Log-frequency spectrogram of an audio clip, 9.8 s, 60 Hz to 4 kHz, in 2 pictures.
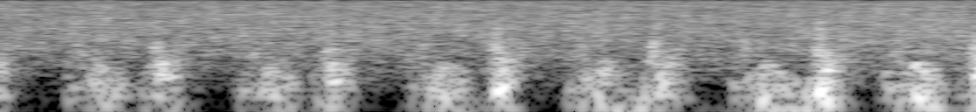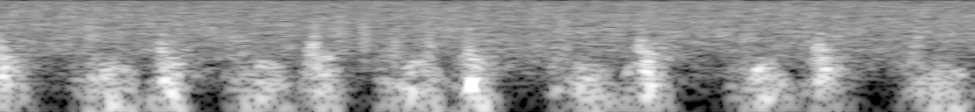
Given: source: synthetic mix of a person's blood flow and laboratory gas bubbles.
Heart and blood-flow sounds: Doppler ultrasound of blood flow; precordium
no bubbles
From the record:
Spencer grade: 0 (complete lack of bubble signals)

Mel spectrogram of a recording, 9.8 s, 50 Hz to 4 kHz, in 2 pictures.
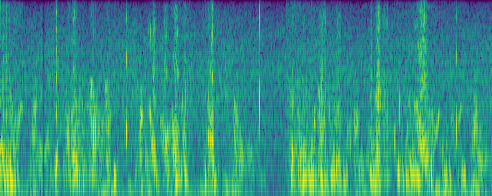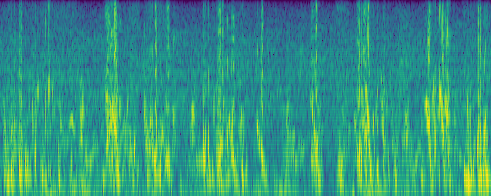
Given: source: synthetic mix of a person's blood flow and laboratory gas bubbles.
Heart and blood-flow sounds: Doppler ultrasound of blood flow; precordium
0.00-0.23 s: bubbles
0.51-1.19 s: bubbles
1.22-1.30 s: bubbles
1.47-1.91 s: bubbles
2.02-2.20 s: bubbles
2.55-2.63 s: bubbles
2.85-3.52 s: bubbles
3.68-4.67 s: bubbles
4.91-5.69 s: bubbles
5.92-6.68 s: bubbles
6.91-7.42 s: bubbles
7.46-7.61 s: bubbles
8.00-8.16 s: bubbles
8.27-8.93 s: bubbles
9.12-9.51 s: bubbles
9.53-9.84 s: bubbles
From the record:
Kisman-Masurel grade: 343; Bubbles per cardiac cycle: rolling drumbeat, 9 or more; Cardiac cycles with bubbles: 100%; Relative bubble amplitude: loud (0.450 to 0.775); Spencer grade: 3 (all of the cardiac periods contain showers or single bubble signals, but not dominating or overriding the cardiac motion signals); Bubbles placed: only in the low amplitude regions of the cardiac cycle

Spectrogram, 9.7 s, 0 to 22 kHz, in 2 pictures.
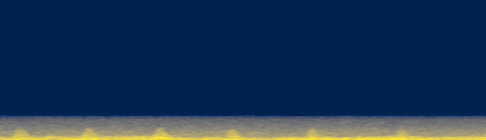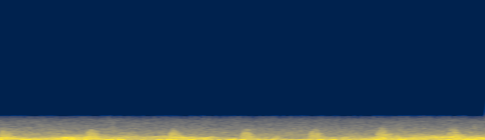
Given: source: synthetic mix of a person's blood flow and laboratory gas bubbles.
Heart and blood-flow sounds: Doppler ultrasound of blood flow; subclavian vein
3.37-3.54 s: bubbles
From the record:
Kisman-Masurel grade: 112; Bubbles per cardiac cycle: 1 to 2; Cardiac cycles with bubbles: 1 to 10%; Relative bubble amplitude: moderate (0.250 to 0.450); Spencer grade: 1 (occasional bubble signal discernible with the cardiac motion signal, with majority of cardiac periods free of bubbles); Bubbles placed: anywhere in the cardiac cycle

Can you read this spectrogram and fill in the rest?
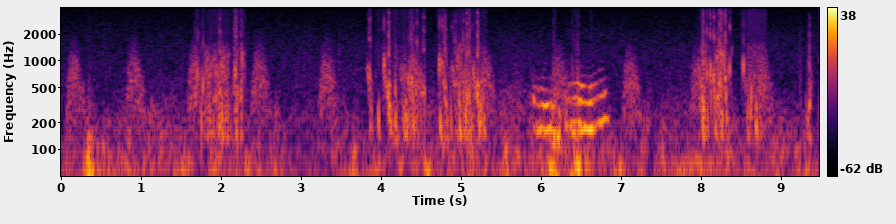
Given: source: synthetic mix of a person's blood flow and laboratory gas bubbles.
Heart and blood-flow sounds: Doppler ultrasound of blood flow; subclavian vein
1.65-2.31 s: bubbles
3.81-4.54 s: bubbles
4.69-5.33 s: bubbles
7.94-8.39 s: bubbles
8.49-8.80 s: bubbles
9.29-9.40 s: bubbles
From the record:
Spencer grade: 3 (all of the cardiac periods contain showers or single bubble signals, but not dominating or overriding the cardiac motion signals); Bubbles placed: anywhere in the cardiac cycle

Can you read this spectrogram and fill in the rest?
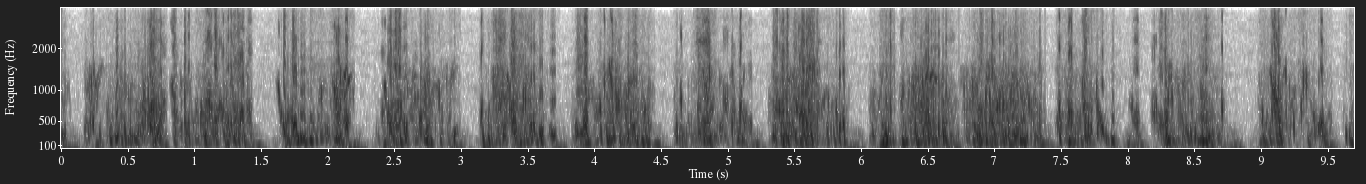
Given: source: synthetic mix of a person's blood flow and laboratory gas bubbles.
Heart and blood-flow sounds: Doppler ultrasound of blood flow; precordium
0.00-0.07 s: bubbles
0.16-1.45 s: bubbles
1.58-2.20 s: bubbles
2.35-3.00 s: bubbles
3.12-3.75 s: bubbles
3.82-4.46 s: bubbles
4.58-5.19 s: bubbles
5.28-5.91 s: bubbles
6.05-7.38 s: bubbles
7.44-7.94 s: bubbles
8.00-8.13 s: bubbles
8.16-8.74 s: bubbles
8.96-9.54 s: bubbles
9.60-9.71 s: bubbles
From the record:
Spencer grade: 4 (maximum detectable bubble signal sounding continuously throughout systole and diastole of every cardiac period, and overriding the amplitude of the normal cardiac signals); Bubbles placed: anywhere in the cardiac cycle

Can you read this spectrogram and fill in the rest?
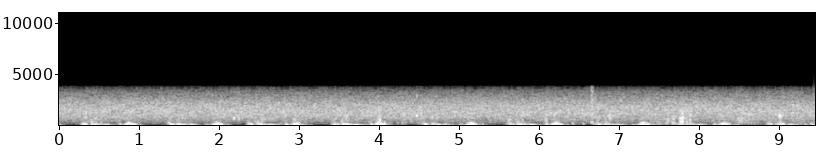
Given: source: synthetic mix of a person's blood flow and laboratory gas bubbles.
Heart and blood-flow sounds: Doppler ultrasound of blood flow; precordium
0.34-0.66 s: bubbles
2.17-2.33 s: bubbles
2.45-2.62 s: bubbles
3.93-4.20 s: bubbles
4.23-4.61 s: bubbles
6.08-6.20 s: bubbles
6.40-6.79 s: bubbles
From the record:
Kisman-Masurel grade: 221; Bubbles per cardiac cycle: several, 3 to 8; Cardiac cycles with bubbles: 10 to 50%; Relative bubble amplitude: barely perceptible (0.100 to 0.250); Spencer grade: 2 (many but less than half of the cardiac periods contain bubble signals, singularly or in groups); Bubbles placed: anywhere in the cardiac cycle

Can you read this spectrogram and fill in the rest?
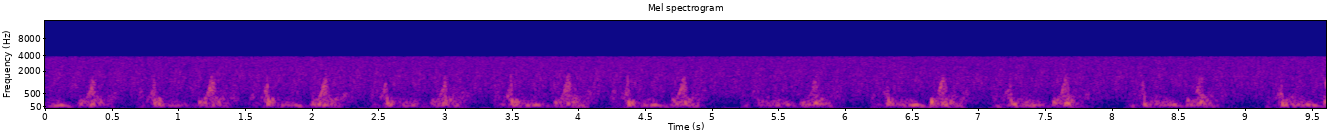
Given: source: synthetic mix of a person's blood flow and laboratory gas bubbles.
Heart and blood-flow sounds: Doppler ultrasound of blood flow; precordium
9.56-9.62 s: bubbles
From the record:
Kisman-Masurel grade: 213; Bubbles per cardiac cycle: several, 3 to 8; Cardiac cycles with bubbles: 1 to 10%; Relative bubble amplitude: loud (0.450 to 0.775); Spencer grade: 1 (occasional bubble signal discernible with the cardiac motion signal, with majority of cardiac periods free of bubbles); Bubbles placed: anywhere in the cardiac cycle

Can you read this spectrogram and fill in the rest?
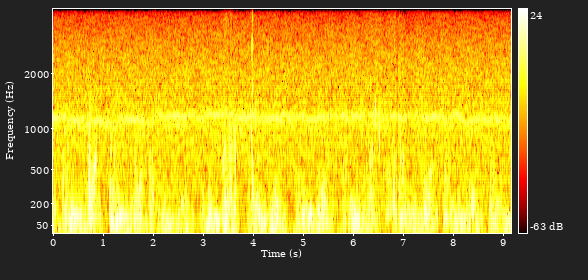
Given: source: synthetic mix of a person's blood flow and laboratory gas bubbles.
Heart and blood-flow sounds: Doppler ultrasound of blood flow; precordium
3.35-3.69 s: bubbles
3.93-4.08 s: bubbles
6.30-6.57 s: bubbles
6.65-6.92 s: bubbles
From the record:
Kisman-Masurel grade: 222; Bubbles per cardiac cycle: several, 3 to 8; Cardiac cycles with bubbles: 10 to 50%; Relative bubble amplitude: moderate (0.250 to 0.450); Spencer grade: 2 (many but less than half of the cardiac periods contain bubble signals, singularly or in groups); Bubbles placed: anywhere in the cardiac cycle

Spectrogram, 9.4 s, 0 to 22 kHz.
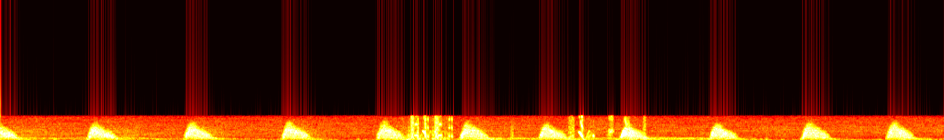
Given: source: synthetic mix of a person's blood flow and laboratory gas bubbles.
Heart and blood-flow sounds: Doppler ultrasound of blood flow; subclavian vein
3.94-4.56 s: bubbles
5.67-5.98 s: bubbles
6.06-6.15 s: bubbles
6.21-6.39 s: bubbles
6.42-6.48 s: bubbles
From the record:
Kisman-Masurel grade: 222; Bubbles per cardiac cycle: several, 3 to 8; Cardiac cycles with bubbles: 10 to 50%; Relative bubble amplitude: moderate (0.250 to 0.450); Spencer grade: 2 (many but less than half of the cardiac periods contain bubble signals, singularly or in groups); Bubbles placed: anywhere in the cardiac cycle

